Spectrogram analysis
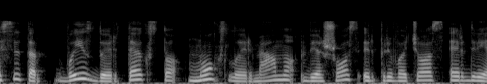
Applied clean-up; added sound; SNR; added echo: neural mask model Resemble Enhance denoiser.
